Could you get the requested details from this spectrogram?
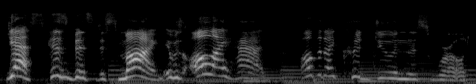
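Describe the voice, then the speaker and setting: A woman's voice: high voice, very animated, moderate pace, pushed and bright, heavily acted. A woman playing a fearful, huffy old miserly lady in a radio play, with dramatic, pleading delivery. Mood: defensive. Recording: music behind, home video-call recording.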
